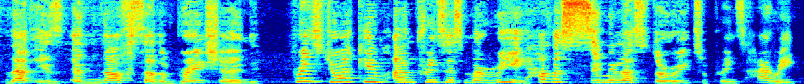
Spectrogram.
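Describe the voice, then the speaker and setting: Woman chatting about royal news, slow and easy, bit of hiss in the background. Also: fairly high pitch, low-quality recording. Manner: chatty, sarcastic asides with laughs. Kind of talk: casual chat to viewers.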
